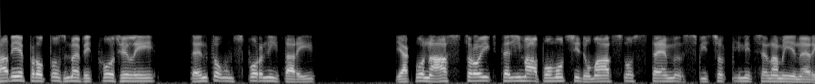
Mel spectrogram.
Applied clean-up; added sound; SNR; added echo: neural diffusion model UNIVERSE++.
